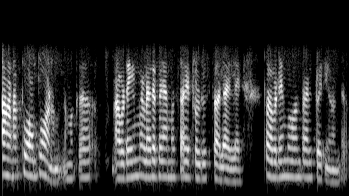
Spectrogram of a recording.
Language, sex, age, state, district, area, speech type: Malayalam, female, 30-45, Kerala, Thiruvananthapuram, rural, conversation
